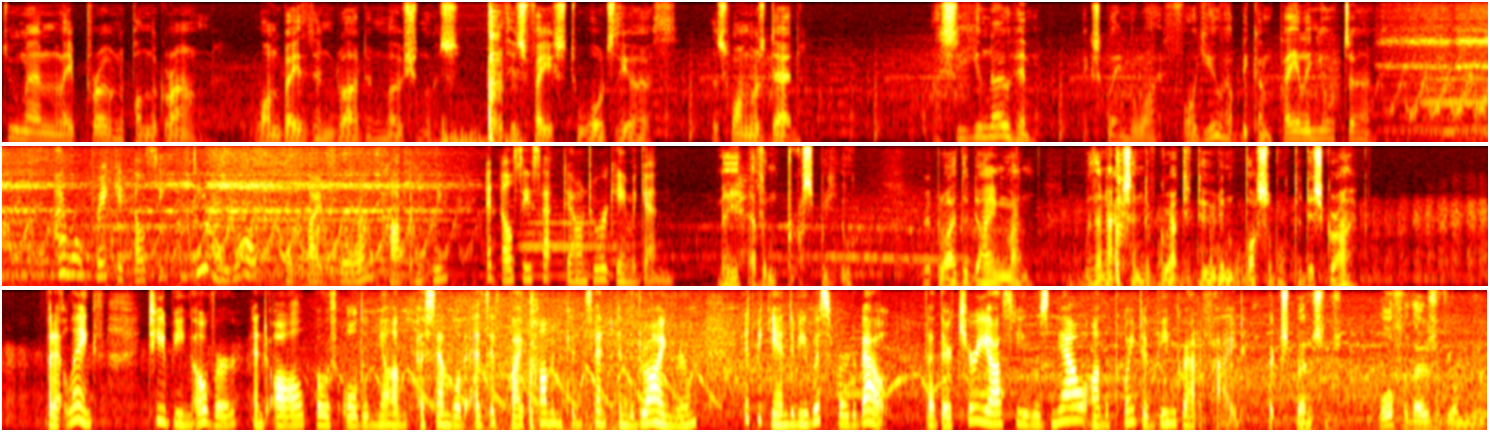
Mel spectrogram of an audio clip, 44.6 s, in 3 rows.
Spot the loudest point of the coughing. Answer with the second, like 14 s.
5 s.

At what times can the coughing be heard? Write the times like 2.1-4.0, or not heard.
4.3-5.2, 25.5-27.4, 34.5-36.1.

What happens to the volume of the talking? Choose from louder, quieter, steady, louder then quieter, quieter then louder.
louder.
